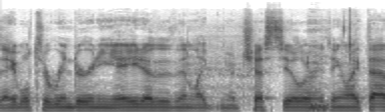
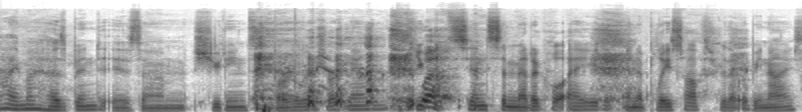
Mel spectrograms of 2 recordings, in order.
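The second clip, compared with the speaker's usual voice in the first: put-on, cool as a cucumber, eerily composed, unbothered; 2 semitones higher than usual. Joking about the wife's nine one one call: imitating someone cool as a cucumber. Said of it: "she's just cool as a cucumber".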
